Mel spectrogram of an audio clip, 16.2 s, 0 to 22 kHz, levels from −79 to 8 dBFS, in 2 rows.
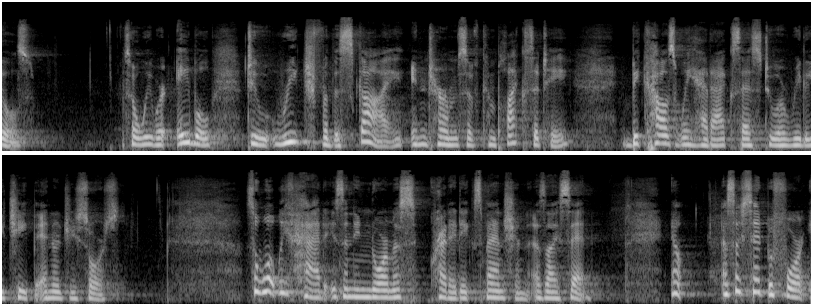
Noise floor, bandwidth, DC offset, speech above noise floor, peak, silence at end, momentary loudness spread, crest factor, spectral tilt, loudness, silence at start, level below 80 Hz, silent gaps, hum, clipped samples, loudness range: -52 dBFS; 14.5 kHz; under 0.1%; 37 dB; 0 dBFS; 0 s; 17 LU; 16 dB; -4.5 dB/octave; -16 LUFS; 0 s; -48 dBFS; none; none; under 0.1%; 3 LU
